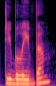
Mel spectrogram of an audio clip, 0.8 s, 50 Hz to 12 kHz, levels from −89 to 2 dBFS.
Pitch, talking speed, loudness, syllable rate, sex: 180 Hz, 290 wpm, -14 LUFS, 8.7 syllables/s, female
